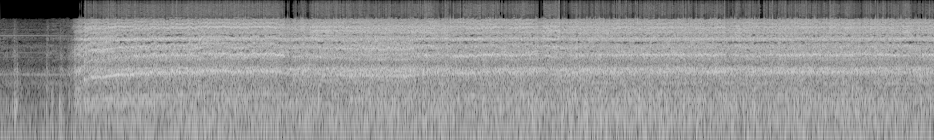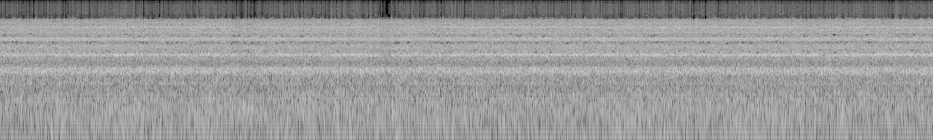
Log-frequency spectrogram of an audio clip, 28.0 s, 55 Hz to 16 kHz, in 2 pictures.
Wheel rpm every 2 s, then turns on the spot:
70, 210, 210, 220, 230, 230, 230, 230, 230, 230, 230, 230, 230, 230.
none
